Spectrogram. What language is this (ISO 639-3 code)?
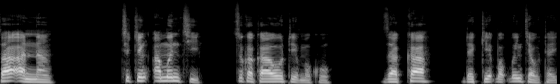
hau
